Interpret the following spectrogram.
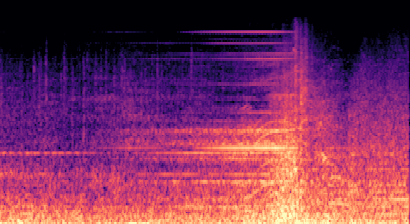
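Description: Action-film soundtrack: dramatic score over a dense low rumble, with a swelling whoosh that peaks in a loud hit about three seconds in.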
